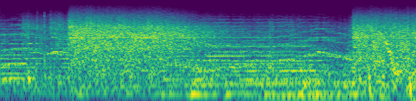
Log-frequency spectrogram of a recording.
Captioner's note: gunshots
